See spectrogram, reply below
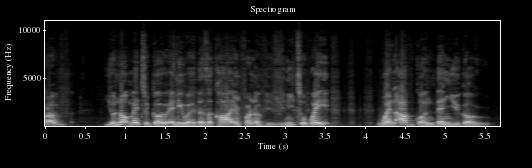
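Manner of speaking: angry shouting. Recounting a car crash, re-enacting shouting at the other driver: retelling an angry shout. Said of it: "the way I was yelling at the guy".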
